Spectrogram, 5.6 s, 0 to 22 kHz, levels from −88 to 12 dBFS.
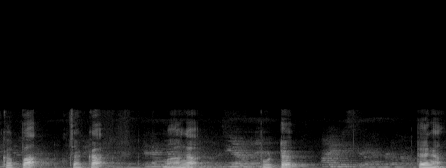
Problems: low volume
